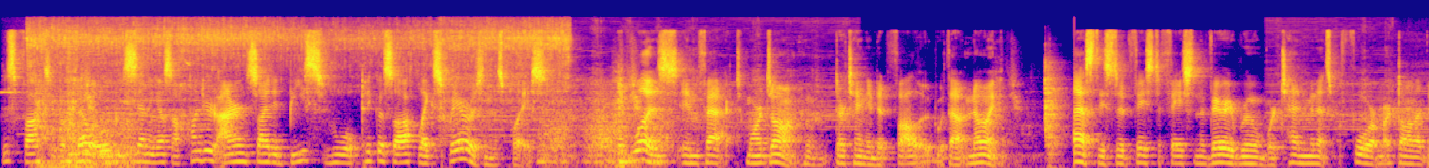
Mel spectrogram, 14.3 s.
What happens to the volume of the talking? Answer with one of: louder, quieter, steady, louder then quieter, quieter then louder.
steady.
